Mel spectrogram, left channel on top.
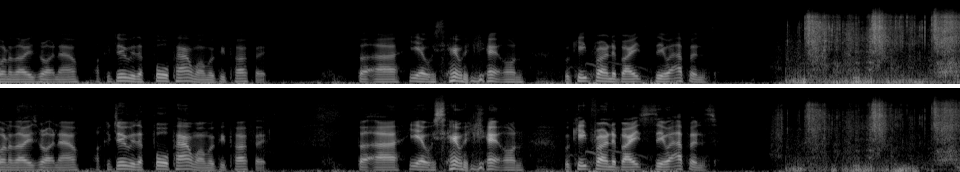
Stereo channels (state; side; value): normal; both; correlation -0.09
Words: of those right now. I could do with a £4 one, would be perfect. But yeah, we'll see how we get on. We'll keep throwing the baits to see what happens.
